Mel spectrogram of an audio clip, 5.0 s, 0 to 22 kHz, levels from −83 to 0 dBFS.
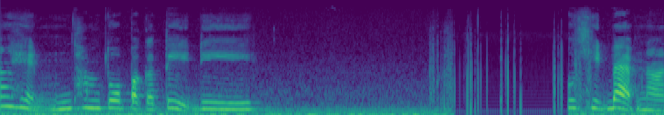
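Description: A speech recording with an intermittent contact fault between 3.22 and 4.43 s, where a loose plug or cable connection briefly opens and the signal drops out for about 0.87 s. The break is bounded by crackle as the contact scrapes open and closed, and faint hiss remains while the line is open. On a waveform the speech envelope collapses to a thin noise floor, with spiky bursts at each edge. A spectrogram shows broadband vertical streaks at those edges.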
